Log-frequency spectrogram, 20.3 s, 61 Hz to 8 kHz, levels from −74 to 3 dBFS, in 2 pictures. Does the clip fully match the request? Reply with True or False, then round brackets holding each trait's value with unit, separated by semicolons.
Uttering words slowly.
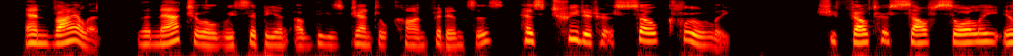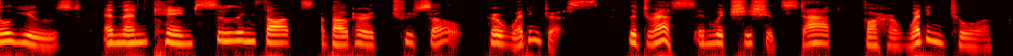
True (125 wpm)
